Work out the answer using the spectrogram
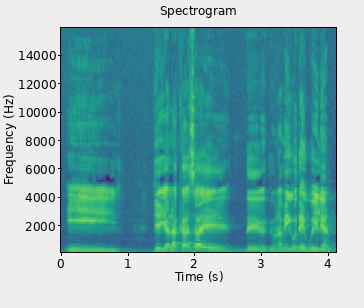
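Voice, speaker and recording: A man with a Colombian accent telling a personal story in a casual podcast chat, animated and laughing often. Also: mid-range voice, unhurried, slight background noise. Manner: animated, laughs often, acts out voices in his anecdotes.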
